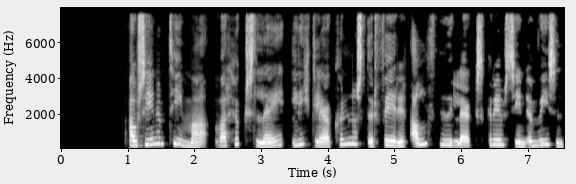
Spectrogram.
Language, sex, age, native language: Icelandic, female, 30-39, Icelandic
